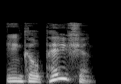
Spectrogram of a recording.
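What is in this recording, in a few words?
"inculpation", English, British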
